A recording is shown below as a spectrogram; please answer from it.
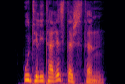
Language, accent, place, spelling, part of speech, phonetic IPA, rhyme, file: German, Germany, Berlin, utilitaristischsten, adjective, [utilitaˈʁɪstɪʃstn̩], -ɪstɪʃstn̩, De-utilitaristischsten.ogg
- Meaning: 1. superlative degree of utilitaristisch 2. inflection of utilitaristisch: strong genitive masculine/neuter singular superlative degree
